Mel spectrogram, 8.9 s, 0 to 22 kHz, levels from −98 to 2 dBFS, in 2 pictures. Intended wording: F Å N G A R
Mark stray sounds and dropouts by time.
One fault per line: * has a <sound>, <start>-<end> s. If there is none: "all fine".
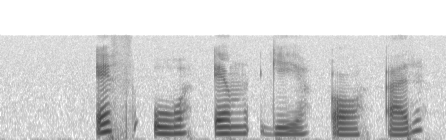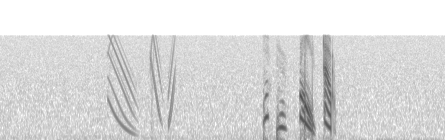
* has a chirp, 5.5-6.2 s
* has a chirp, 7.1-7.8 s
